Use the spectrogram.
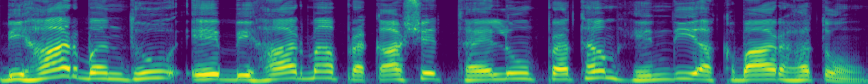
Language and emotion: Gujarati, neutral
